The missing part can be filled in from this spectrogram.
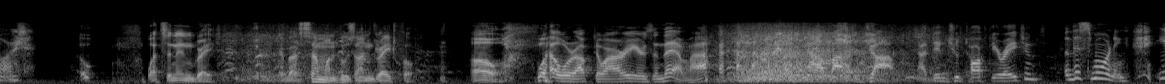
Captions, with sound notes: What's an ingrate? That's someone who's ungrateful. Oh. Well, we're up to our ears in them, huh? (laughs) Now about the job, now didn't you talk to your agent? This morning.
